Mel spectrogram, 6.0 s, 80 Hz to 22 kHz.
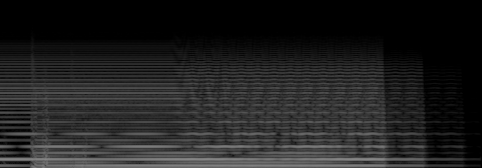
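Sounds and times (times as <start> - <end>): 
classical sawtooth synth lead: 0.2 - 5.7.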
